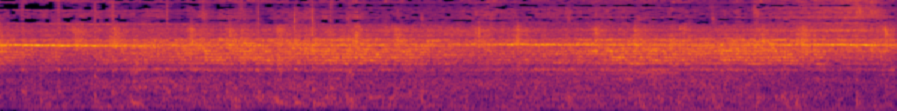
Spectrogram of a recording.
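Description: High-speed passenger train rolling past close by, its cars running over the rails with a steady rumble and a steady high-pitched whine.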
